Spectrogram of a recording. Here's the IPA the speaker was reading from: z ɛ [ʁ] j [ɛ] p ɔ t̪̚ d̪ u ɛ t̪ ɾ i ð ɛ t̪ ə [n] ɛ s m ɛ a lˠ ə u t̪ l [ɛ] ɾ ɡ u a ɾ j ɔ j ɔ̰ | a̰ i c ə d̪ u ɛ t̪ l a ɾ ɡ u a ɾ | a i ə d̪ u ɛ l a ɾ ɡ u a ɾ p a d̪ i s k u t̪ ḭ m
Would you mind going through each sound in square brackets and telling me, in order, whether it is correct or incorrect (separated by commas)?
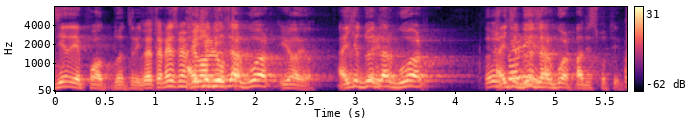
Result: incorrect, correct, correct, incorrect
